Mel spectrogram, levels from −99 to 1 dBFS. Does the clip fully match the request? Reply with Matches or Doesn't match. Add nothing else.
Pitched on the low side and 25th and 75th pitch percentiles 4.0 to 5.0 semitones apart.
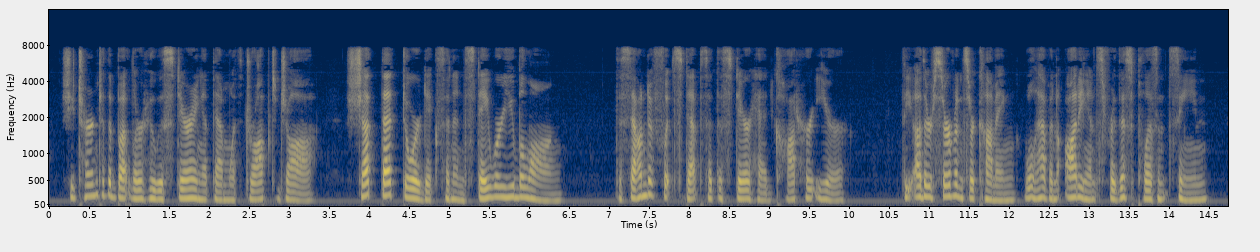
Doesn't match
